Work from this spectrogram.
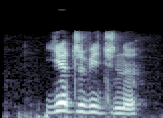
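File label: "еджвидзны", Komi, female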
